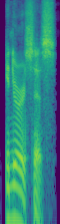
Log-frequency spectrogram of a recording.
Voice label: "enuresis", American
